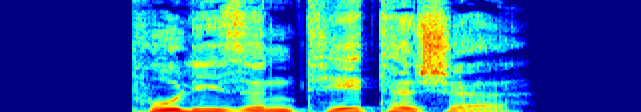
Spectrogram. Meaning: inflection of polysynthetisch: 1. strong/mixed nominative/accusative feminine singular 2. strong nominative/accusative plural 3. weak nominative all-gender singular
- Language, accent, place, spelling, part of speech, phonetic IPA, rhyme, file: German, Germany, Berlin, polysynthetische, adjective, [polizʏnˈteːtɪʃə], -eːtɪʃə, De-polysynthetische.ogg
